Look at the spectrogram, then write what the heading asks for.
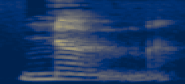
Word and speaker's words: gnome: Well, we don't pronounce the G if it's followed by an N at the beginning of a word.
